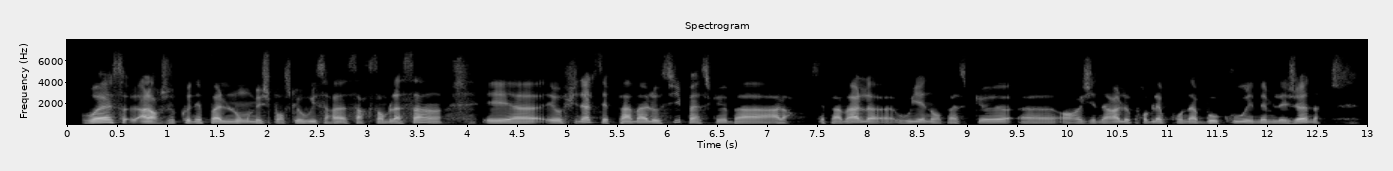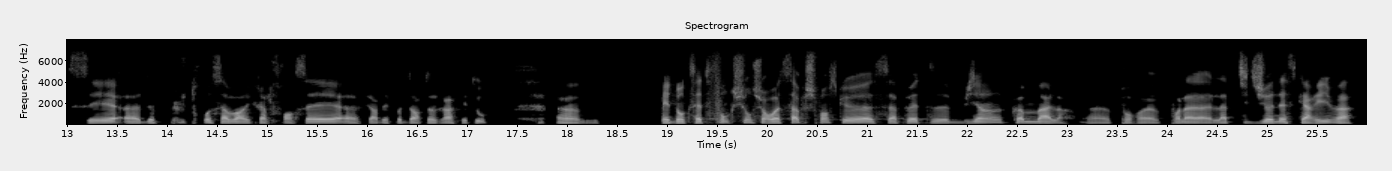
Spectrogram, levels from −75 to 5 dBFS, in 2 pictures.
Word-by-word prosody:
Ouais, 140 +6 +8
ce 145 - -4
alors 115 -4 +7
je 105 +1 -8
connais 110 +1 -1
pas 115 +1 +5
le 115 0 -1
nom, 120 +2 0
mais 105 -6 -1
je - - -6
pense 105 -2 -4
que - - -7
oui 110 +3 0
ça 115 - -6 0.2
re - - -11
ça 100 - 0
ressemble 105 +2 -2
à 105 - +4
ça, 150 - +2
hein. 125 -5 0 0.4
Et 110 0 +2
heu, 105 -1 +3
et - - -1
au 115 - +2
final 135 +7 +1
c'est - - -1
pas 130 -2 +3
mal 130 0 +3
aussi 125 - -4
parce 135 - -2
que 135 0 -3
bah 105 -5 +1
alors - - -2
c'est - - -11
pas 110 - +1
mal 135 +4 +5
heu, - - 0
oui 120 +6 -4
et 135 - 0
non 115 -5 -4
parce 95 -2 -6
que 115 - -8 0.4
heu, 100 -2 -4
en 100 - -1
règle 110 0 -4
générale 105 +4 +1
le 110 - 0
problème 115 +1 -3
qu'on 105 +1 -7
a 110 -1 +2
beaucoup 120 +5 -2
et 115 - -2
même 105 0 -3
les 105 -1 -2
jeunes, 125 +6 +4 0.5
c'est 120 +3 -1
heu, 110 -2 +1
de 105 +1 -3 0.2
plus 140 -3 -13
trop 140 - -4
savoir 115 -2 +2
écrire 105 -1 -3
le - - -18
français 115 +4 +1
heu, 105 -2 -2
faire 100 - -3
des 100 - -7
fautes 105 +1 -8
d'orthographe 100 +1 -2
et 95 - -8
tout. - - -7 0.7
Hem, 90 -4 -1 0.8
et - - +4
donc - - 0
cette - - +1
fonction 140 +2 -4
sur 130 - -1
WhatsApp, 115 +5 +3
je - - -4
pense 140 0 -2
que 130 -1 +3
heu, - - 0
ça 110 -1 -2
peut 120 - -4
être 120 -1 0
heu, 105 -1 -3
bien 135 +9 -2
comme 125 -1 0
mal 110 -6 +2 0.2
heu, 95 -1 -8
pour, 95 -3 -6
heu, 90 -1 -3
pour 105 - -3
la 95 -2 +1
la 100 +2 -1
petite 110 +2 -9
jeunesse 115 +1 +1
qui - - 0
arrive. 105 0 +2
110 Hz, 230 wpm, -25 LUFS, 100-125 Hz, 0.8 s, Ouais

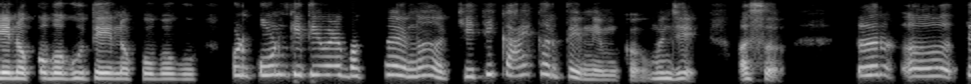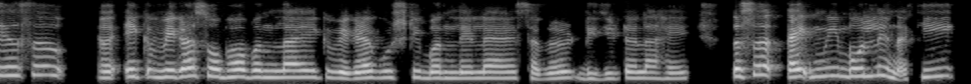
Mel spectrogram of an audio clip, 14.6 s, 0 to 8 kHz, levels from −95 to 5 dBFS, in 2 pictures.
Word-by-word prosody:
हे 210 - +12
नको 200 +1 +4
बघू, 200 0 +3
ते 200 -1 +7
नको 190 0 -1
बघू. 185 -1 -3 0.3
पण 320 -1 0
कोण 335 +1 +1
किती 340 0 +1
वेळ 330 0 0
बघतंय 320 +3 0
ना 280 -1 -1
की 265 -1 -3
ती 355 - +2
काय 335 -1 -3
करते 285 -9 -1
नेमकं? 160 -2 -6
म्हणजे 205 0 -1 0.4
असं. 470 - -3 0.6
तर 320 +1 +2
अ, 280 - -2
ते 310 - -3
असं 320 0 -2 0.3
अ, 225 - +3
एक 265 -1 +1
वेगळा 255 +3 +5
स्वभाव 260 -3 +4
बनला 245 -1 +2
आहे, 245 0 +3
एक 240 0 -5
वेगळ्या 215 0 +4
गोष्टी 235 +1 -4
बनलेल्या 215 0 +1
आहे 215 0 -1
सगळं 195 +3 0
डिजिटल 195 +3 -2
आहेत. 205 0 -4 0.4
तसं 325 +5 +4
काही 250 +1 +7
मी 295 +1 -3
बोलले 285 +1 +1
ना - - -1
की 275 +3 -3
245 Hz, 175 wpm, -24 LUFS, 205-295 Hz, 0.6 s, हे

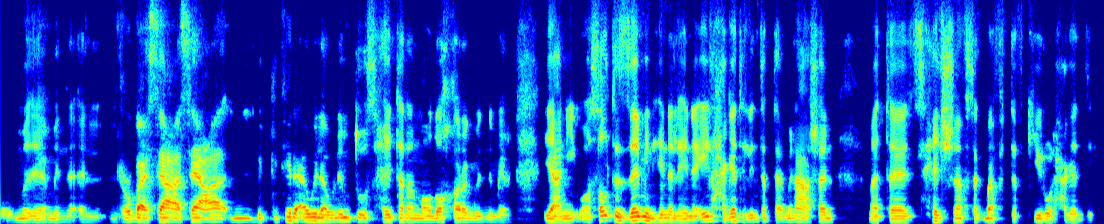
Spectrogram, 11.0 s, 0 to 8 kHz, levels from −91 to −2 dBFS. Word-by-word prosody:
م 105 - -5 0.3
من 95 -1 -8
ال 95 -1 -11 0.2
ربع 115 -2 +5
ساعة، 120 +3 +4
ساعة 115 -2 +3 0.3
بالكتير 135 - 0
أوي، 125 +1 +4
لو 110 -2 +2
نمت 120 0 -1
وصحيت 115 +2 -3
أنا 110 -1 +1
الموضوع 105 +1 0
خرج 110 -1 0
من 100 0 -6
دماغي، 95 -2 -8 0.3
يعني 100 -1 +2
وصَلت 145 +11 -1
إزاي 140 +1 +6
من 120 -7 +3
هنا 115 0 0
لهنا؟ 100 -1 0
إيه 130 +8 +2
الحاجات 130 -2 0
اللي 105 +2 -3
أنت 125 +1 -5
بتعملها 110 0 -3
عشان 110 +2 0 0.4
ما 100 - 0
ت 100 - -8
تسحلش 100 0 0
نفسك - - -4
بقى - - +1
في - - -17
التفكير 105 -2 -6
والحاجات 95 -1 -5
دي؟ 85 - -20
110 Hz, 200 wpm, -26 LUFS, 100-120 Hz, 0.4 s, إزاي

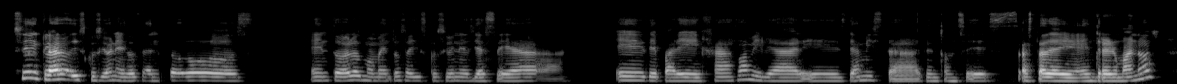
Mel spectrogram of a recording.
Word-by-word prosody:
Sí, 295 -2 0
claro, 225 0 +10
hay 205 - +1
discusiones, 185 -3 -2
o 170 - -1
sea, 170 -1 -9
en 165 0 -12
todos 265 -13 +1 0.6
en 180 0 -9
todos 180 0 +1
los 200 0 -1
momentos 175 +1 -10
hay 175 -1 -5
discusiones, 170 -1 -10
ya 160 - -2
sea, 160 - -4 0.5
eh, 190 -1 -2
de 175 -1 -1
pareja, 165 +1 -2
familiares, 165 -5 -4
de - - -3
amistad, 175 - -7
entonces, 160 0 -7
hasta 165 0 +3
de 160 -2 +7
entre 165 0 +3
hermanos, 210 - 0
170 Hz, 140 wpm, -24 LUFS, 165-190 Hz, 0.6 s, claro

